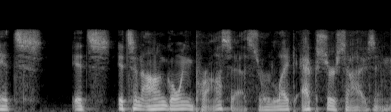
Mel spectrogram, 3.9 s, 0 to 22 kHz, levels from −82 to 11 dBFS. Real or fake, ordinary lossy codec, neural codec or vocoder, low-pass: real; Opus, 64 kbps; none; 7.2 kHz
